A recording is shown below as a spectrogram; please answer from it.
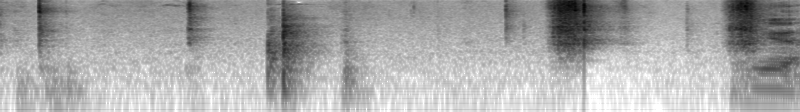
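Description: Small metallic clicks from a screwdriver and pole-saw chain being handled, then short rasps of the saw chain being pulled by hand along its bar, the sharpest click about a second and a half in.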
